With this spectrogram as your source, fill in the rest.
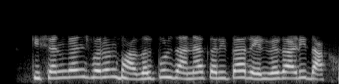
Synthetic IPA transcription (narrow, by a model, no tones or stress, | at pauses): kiɕənɡəɲd͡ʑʋəɾuːnbʱaɡəlpuːɾd͡zaɳjakəɾit̪aɾelʋeɡaɽiːd̪akʰəʋ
